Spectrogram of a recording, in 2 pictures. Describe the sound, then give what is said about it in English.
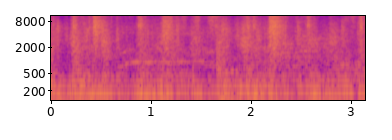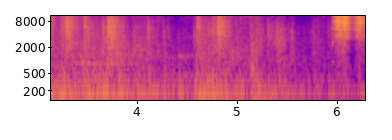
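A loud, sustained volley of musket gunfire from soldiers shooting at a man, many shots cracking and booming over one another in rapid succession for several seconds, with a final sharp burst near the end. “There he is! Shoot him, somebody!”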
